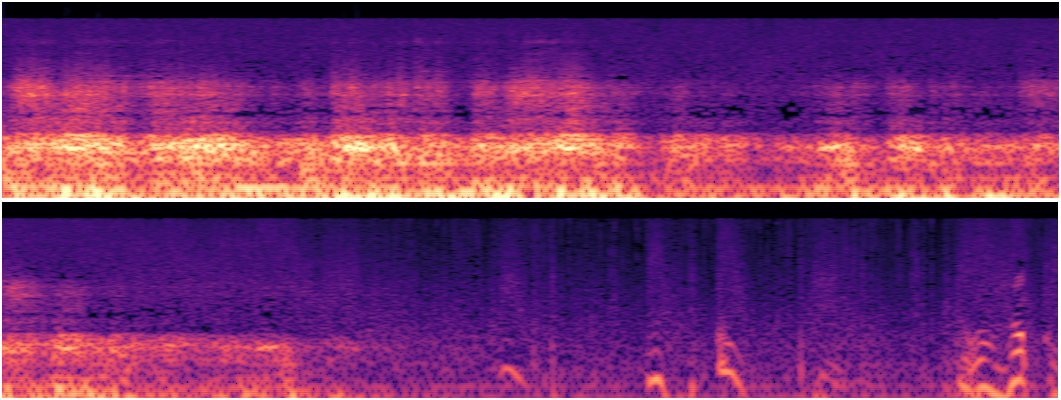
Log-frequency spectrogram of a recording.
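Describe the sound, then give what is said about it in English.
Deep roaring rumble of a spaceship crashing, a radio drama effect set on the polar ice cap of Planet X. The loud, dense roar holds for about ten seconds, then thins and fades while a voice briefly surfaces. “Your Highness, we're going to crash. Let go of me, you fool!”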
